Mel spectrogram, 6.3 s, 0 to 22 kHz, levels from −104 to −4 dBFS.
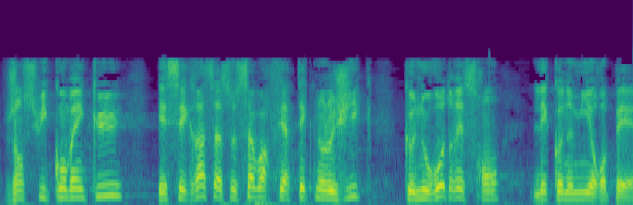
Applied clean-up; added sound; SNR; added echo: none; none; none; none.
